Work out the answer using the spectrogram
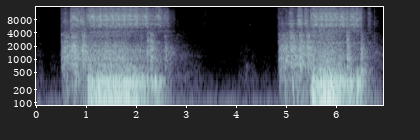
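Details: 1987 Honda GL1200 Goldwing, cold, given throttle by hand on its first start in years. It catches, chugs unevenly and dies twice, smoking a little. Owner suspects insufficient fuel supply from carburetors needing cleaning.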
